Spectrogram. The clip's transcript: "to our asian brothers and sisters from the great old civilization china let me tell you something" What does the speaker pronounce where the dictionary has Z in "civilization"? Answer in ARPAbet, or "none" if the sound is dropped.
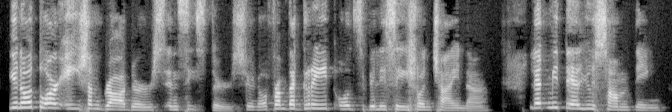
S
